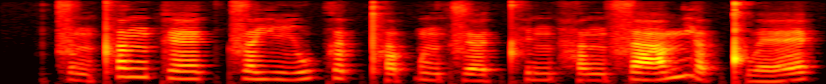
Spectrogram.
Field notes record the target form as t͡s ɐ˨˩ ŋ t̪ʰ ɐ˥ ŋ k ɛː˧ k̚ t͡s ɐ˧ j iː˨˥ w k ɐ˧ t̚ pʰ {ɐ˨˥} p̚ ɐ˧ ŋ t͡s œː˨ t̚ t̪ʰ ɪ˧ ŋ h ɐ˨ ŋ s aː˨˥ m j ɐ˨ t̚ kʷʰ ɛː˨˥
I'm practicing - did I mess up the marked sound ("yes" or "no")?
no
